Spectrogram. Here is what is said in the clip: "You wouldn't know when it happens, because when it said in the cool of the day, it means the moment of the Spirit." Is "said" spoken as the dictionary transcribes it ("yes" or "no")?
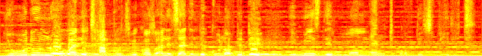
yes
